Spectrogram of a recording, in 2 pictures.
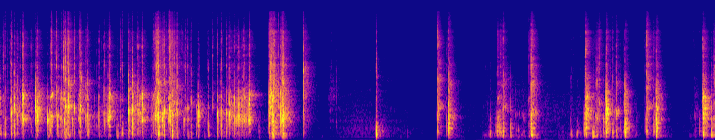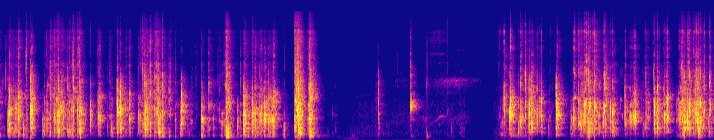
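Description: Plastic sport-stacking cups clattering rapidly as they are stacked up and down through the cycle sequence on a stack mat. The fast clatter comes in several runs with short pauses between them.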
